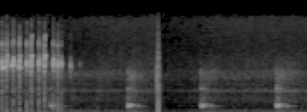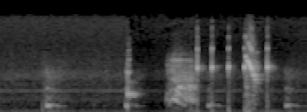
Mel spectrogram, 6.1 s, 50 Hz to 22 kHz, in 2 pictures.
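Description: Sound effects from an early 1930s cartoon soundtrack: a fast rattle that stops under a second in, then soft low thumps about every three quarters of a second, with a few quick sliding pitched squeaks near the end.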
